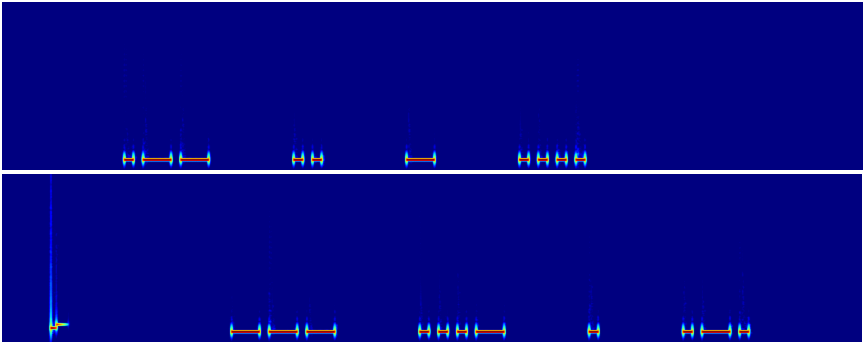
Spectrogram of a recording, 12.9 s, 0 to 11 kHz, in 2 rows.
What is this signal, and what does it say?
Morse code, heard as a keyed tone, about 17 wpm, spaced as for 10 wpm, 700 Hz. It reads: WITH OVER
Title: 3x Character Spacing - Top 100 Words - 17wpm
